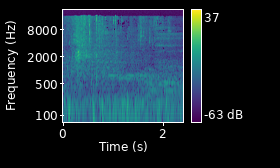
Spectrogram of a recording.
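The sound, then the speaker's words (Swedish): Water sloshes and churns as something moves around in it, with irregular low surges every half second or so over a steady wet, rushing background. “Och det är stundtals ett skakigt ljud. Som att något gör kraftiga svängar i vattnet.”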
